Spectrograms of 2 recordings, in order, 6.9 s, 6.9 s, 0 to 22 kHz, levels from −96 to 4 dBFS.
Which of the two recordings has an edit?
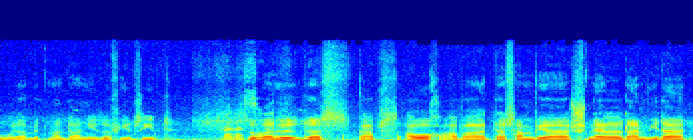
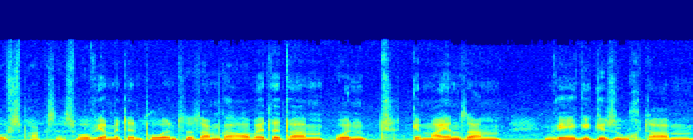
first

